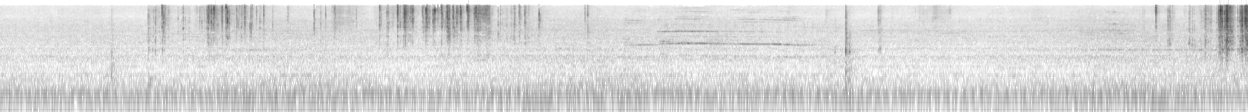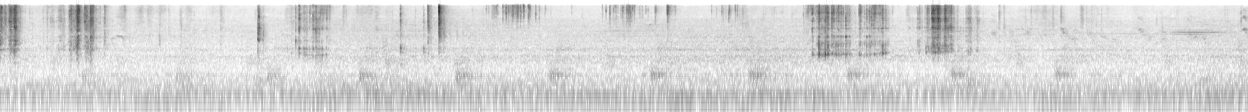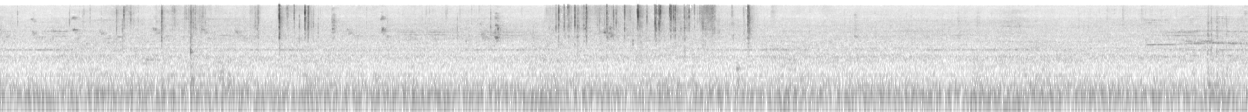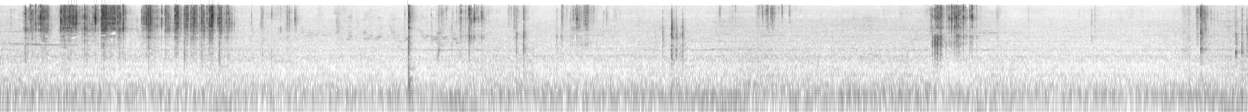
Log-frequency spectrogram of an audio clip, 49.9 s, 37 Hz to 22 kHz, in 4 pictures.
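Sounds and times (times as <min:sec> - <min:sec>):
foil wrapper crinkling: 0:01.5 - 0:05.5, 0:30.4 - 0:32.5, 0:37.6 - 0:40.4.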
